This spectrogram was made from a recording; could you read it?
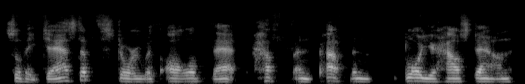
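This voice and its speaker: Woman as a low, husky, wily storybook wolf. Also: steady tone, unhurried. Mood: self-justifying. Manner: folksy, self-justifying storytelling. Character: wily male wolf pleading his innocence. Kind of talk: storybook character narration.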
